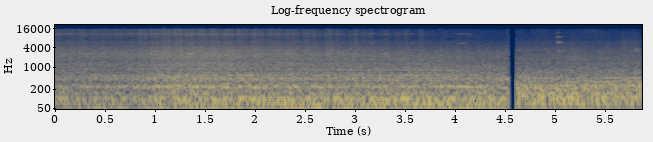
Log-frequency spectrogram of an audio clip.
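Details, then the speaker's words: Combine draper drive run right after a new hydraulic pump was fitted with the old pump's fittings moved over. There is a leak still to fix, and speed was adjusted toward about 180. It gives a steady, even rumble and hum with no knock or whine. "Okay, we got a leak we got to fix, but it's running. Excellent."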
